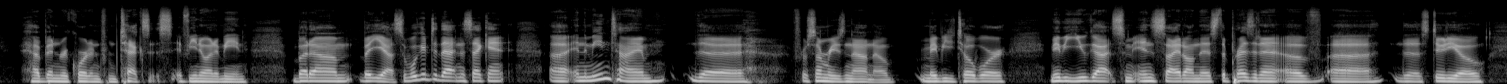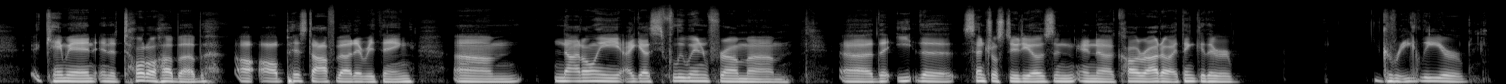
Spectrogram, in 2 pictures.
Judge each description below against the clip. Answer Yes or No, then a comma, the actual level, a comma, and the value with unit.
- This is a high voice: No, medium, 140 Hz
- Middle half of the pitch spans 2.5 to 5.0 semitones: Yes, average, 2.8 semitones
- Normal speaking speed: Yes, average, 170 wpm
